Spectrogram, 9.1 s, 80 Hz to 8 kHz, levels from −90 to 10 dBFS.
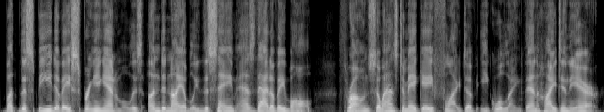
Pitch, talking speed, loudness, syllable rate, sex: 130 Hz, 205 wpm, -19 LUFS, 4.5 syllables/s, male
